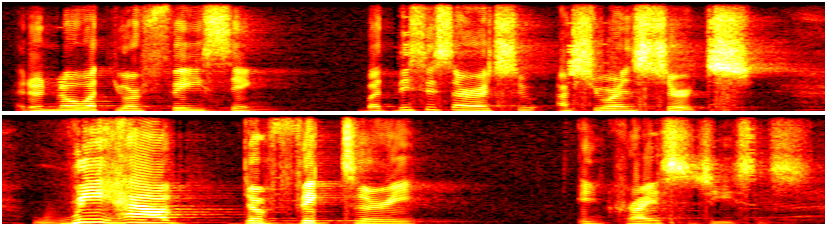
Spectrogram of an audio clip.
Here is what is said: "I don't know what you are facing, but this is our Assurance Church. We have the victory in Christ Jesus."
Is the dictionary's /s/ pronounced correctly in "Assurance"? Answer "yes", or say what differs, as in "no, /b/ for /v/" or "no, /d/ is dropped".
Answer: yes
